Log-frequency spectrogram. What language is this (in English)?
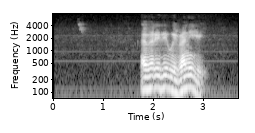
Kabyle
